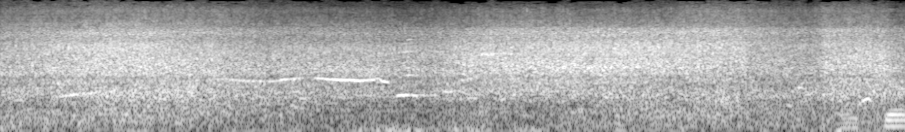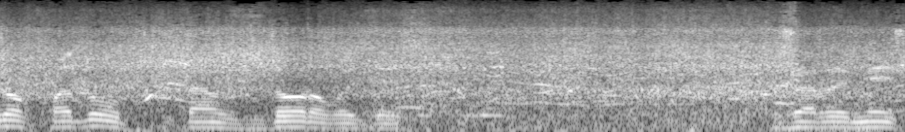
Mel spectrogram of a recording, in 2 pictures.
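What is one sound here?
A crowd of bathers chatters and calls out in the distance outdoors.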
